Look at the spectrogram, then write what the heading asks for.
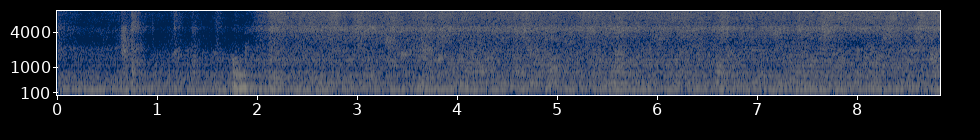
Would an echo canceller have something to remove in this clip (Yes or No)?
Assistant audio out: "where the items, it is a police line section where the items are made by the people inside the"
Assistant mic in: No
